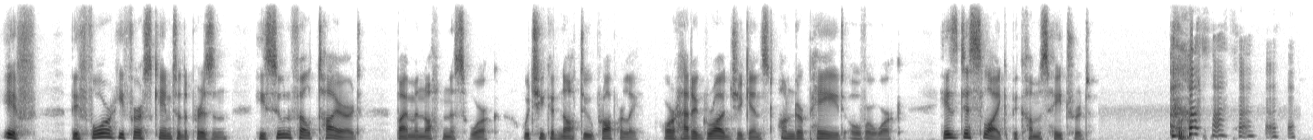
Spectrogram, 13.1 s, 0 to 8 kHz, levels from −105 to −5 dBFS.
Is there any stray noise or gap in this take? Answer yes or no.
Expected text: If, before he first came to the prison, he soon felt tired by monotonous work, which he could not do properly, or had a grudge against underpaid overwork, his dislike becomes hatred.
yes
